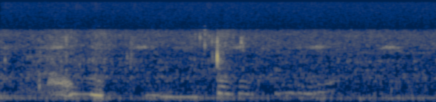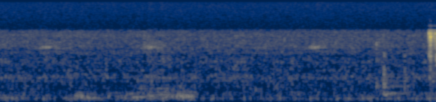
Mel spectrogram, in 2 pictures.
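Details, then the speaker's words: Low, rumbling snoring from two dogs lying on a sofa, in irregular bursts against quiet room noise. "so if you can hear terrible snoring in the background it's my both of my dogs they're both lying here next to me on the sofa snoring their heads off"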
